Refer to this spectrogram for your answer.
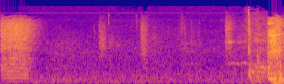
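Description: A loud, honking nose blow in a radio commentary box during the Świątek–Paolini French Open tennis match at Roland Garros, followed by a quiet stretch with faint snuffles, then another harsh, breathy blast of nose blowing at the end.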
